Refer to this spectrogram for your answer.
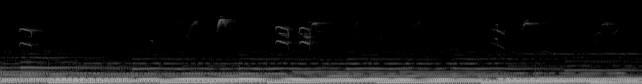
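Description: Little birds chirp in quick, high bursts scattered throughout, layered over steady, sustained musical tones that play continuously underneath.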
